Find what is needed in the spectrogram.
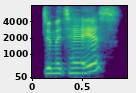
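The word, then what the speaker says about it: DeMatteis: keith geffen help me up guys i always butchered this jm it's dimitarius dimmitt's pace thank you and kevin mcguire the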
